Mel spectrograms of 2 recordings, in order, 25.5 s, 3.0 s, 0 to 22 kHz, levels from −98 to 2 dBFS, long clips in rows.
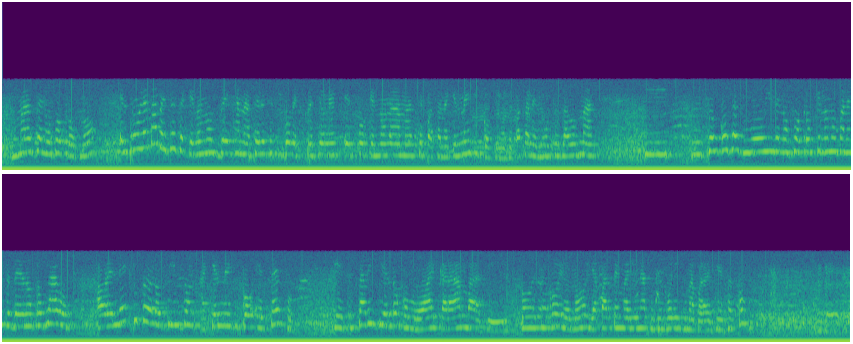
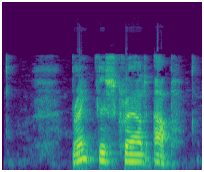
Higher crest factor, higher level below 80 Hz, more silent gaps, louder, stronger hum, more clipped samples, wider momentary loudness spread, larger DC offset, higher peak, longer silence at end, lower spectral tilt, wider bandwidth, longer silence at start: about the same, 16 dB vs 18 dB; about the same, -56 dBFS vs -56 dBFS; neither; second, -24 LUFS vs -15 LUFS; neither; neither; second, 4 LU vs 12 LU; first, 10% vs under 0.1%; second, -8 dBFS vs 0 dBFS; second, 0 s vs 0.35 s; first, -9.5 dB/octave vs -6 dB/octave; second, 4 kHz vs 7.2 kHz; second, 0 s vs 1.05 s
